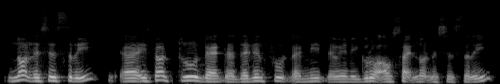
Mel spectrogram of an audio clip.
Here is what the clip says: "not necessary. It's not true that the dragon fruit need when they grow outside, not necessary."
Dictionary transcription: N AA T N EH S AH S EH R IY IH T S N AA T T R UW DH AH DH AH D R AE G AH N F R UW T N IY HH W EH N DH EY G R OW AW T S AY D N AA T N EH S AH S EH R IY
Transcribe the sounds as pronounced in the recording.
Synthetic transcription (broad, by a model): N AA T N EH S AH S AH R IY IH T S N AA T T R UW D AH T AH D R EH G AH N F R UW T N IY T W EH N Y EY G R OW AW T S AY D N AA T N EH S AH S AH R IY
